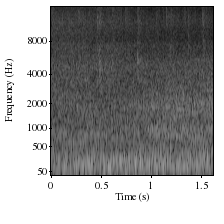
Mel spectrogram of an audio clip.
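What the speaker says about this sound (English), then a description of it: "It's raining a little heavy out here, and so is the traffic" Steady, dense hiss of rain falling outdoors along a street, with a low rumble of passing traffic blended underneath, continuous and fairly loud.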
